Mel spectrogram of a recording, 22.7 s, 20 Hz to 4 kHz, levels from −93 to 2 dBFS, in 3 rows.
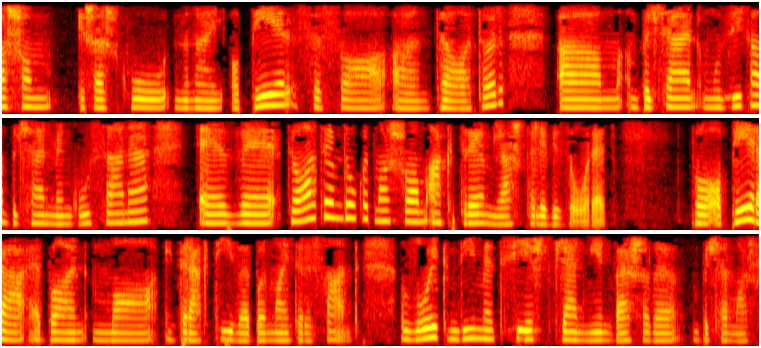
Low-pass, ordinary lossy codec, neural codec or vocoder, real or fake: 3.6 kHz; MP3, 16 kbps; none; real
